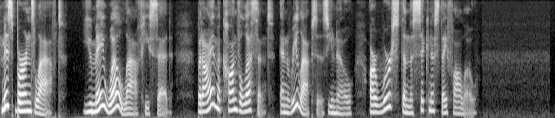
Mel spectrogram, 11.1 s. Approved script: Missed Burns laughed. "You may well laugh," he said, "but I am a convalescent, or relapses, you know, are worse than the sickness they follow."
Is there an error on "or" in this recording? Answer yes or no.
yes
